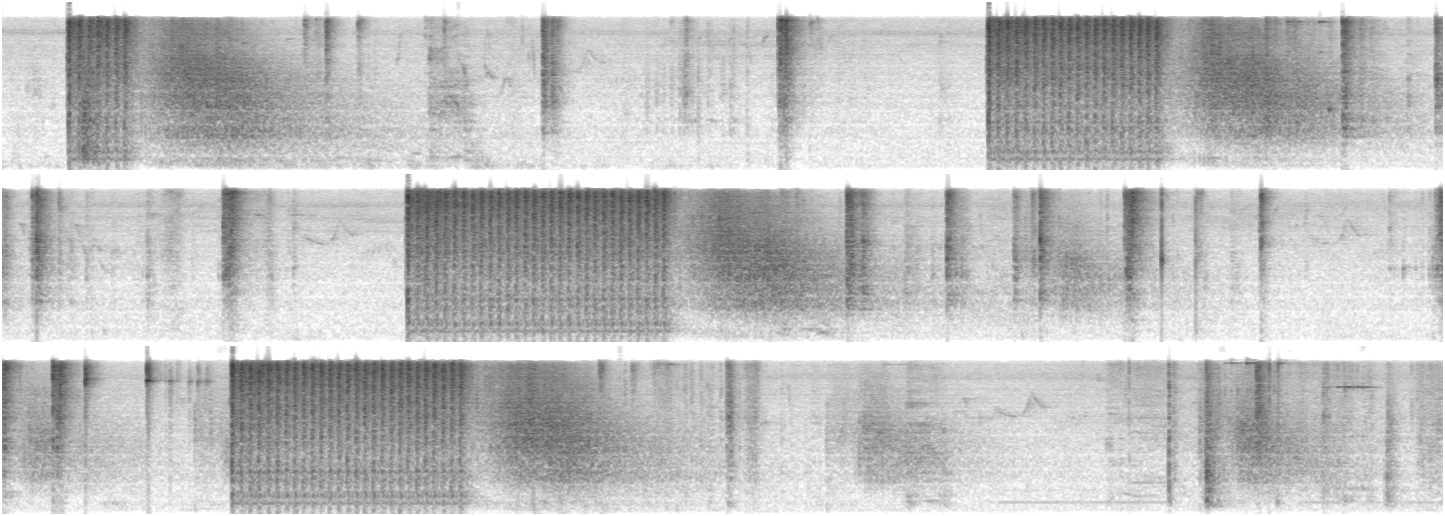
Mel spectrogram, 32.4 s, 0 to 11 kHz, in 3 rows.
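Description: M16 rifle firing 5.56 mm rounds on full automatic: magazine dumps in three long continuous bursts of about one and a half to two seconds each, after a brief report near the start. Each burst is followed by an echo that rolls back off the range for a few seconds.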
